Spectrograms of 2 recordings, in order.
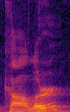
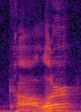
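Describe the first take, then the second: The two takes are said the same way.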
